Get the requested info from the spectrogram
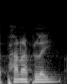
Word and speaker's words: panoply: So war gear wise, he has the wildfire panoply. I can never say that right. Panoply. – I think that's right.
